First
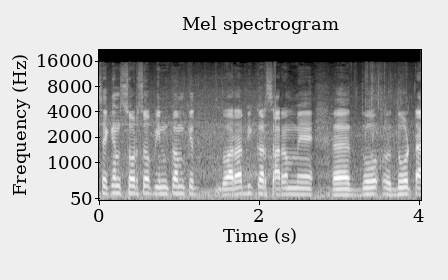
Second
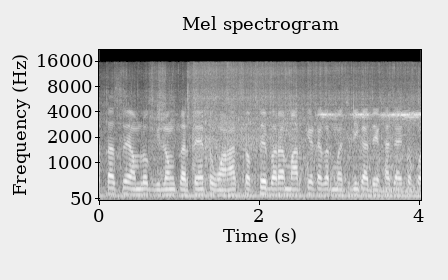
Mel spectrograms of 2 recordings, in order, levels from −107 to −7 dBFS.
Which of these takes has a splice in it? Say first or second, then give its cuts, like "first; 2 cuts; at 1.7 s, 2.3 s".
first; 1 cut; at 2.1 s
